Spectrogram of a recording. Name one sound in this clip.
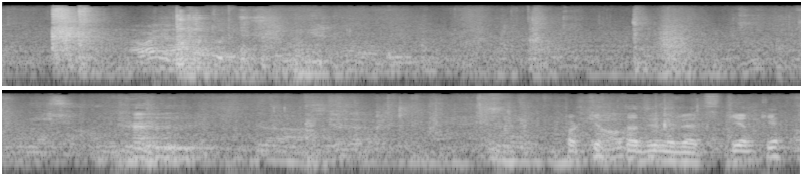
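Adult men talk casually nearby.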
